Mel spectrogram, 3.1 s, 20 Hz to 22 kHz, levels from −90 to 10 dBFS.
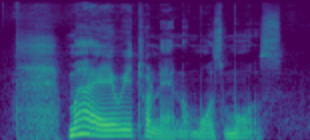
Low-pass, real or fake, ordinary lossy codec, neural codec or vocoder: none; fake; none; vocoder, 44.1 kHz, 128 mel bands every 256 samples, BigVGAN v2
